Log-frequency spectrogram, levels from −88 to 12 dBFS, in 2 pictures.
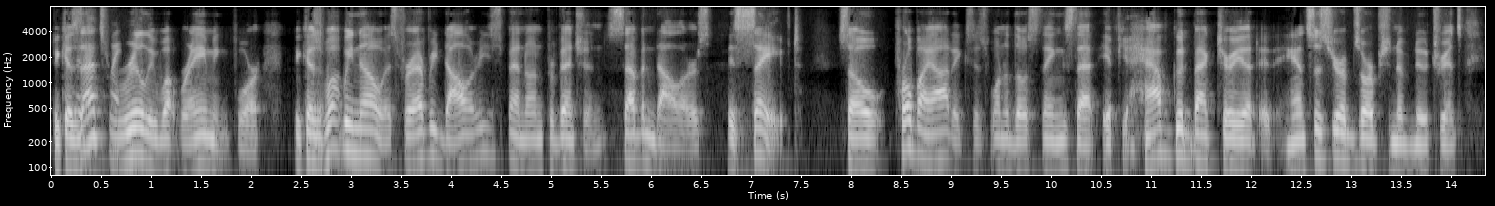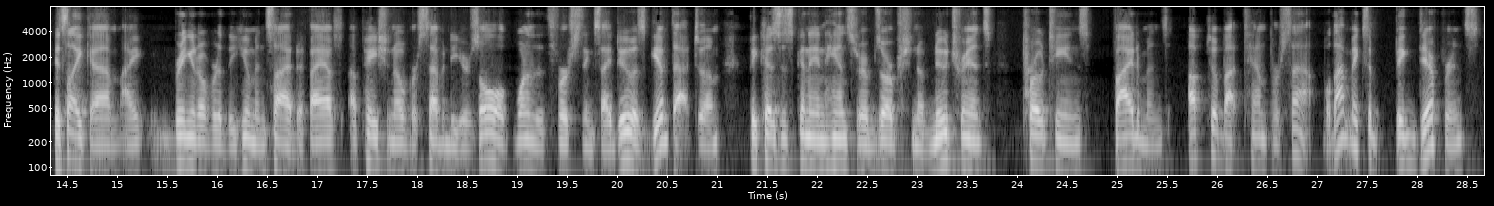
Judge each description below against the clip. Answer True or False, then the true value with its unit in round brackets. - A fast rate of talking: False (195 wpm)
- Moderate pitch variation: True (3.2 semitones)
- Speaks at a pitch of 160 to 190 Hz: False (110 Hz)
